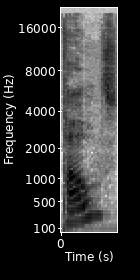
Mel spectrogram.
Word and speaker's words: poll: It's like it's pronounced like flagpole, isn't it? Poles, Poll. I know it should be like Paul. It looks like it should be Paul, but it's pole.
